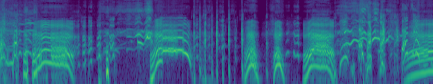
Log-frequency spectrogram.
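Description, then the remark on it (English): A person's voice imitates a horse crying, with a series of loud, wavering whinny-like wails that rise and fall in pitch, separated by brief pauses. “That's a horse doing it in the moment.”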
